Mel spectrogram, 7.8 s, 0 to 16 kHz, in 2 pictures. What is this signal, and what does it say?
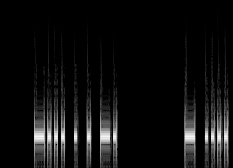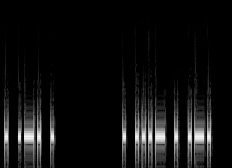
Morse code, heard as a keyed tone, about 22 wpm, 700 Hz. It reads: BEEN THERE EVER
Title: 3x Word-Spacing - Sentences from Top 400 Words - 22wpm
